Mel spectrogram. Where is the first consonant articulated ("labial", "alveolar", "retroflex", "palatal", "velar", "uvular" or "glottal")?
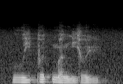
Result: palatal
